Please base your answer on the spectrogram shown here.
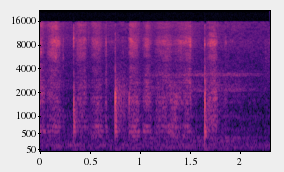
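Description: Chalk or a marker moving across a classroom board during an English lesson: quiet scratchy strokes broken by a few sharp taps, faint against a soft room background.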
